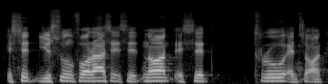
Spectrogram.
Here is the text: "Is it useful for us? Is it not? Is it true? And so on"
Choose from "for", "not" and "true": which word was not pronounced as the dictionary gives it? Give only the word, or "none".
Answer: none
